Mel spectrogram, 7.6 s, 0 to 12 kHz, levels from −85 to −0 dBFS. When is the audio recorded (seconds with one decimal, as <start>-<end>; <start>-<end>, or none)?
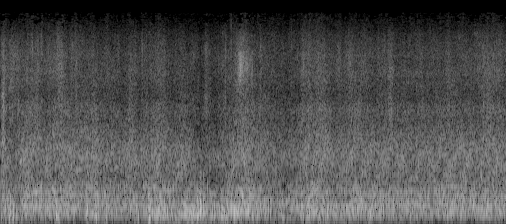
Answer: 0.0-4.4; 5.6-7.6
